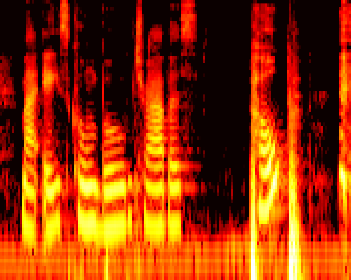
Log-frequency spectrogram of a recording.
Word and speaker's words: Pope: homeboy, my homie, my ace coon boom, Travis Pope. Not Polk as it's been previously pronounced.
